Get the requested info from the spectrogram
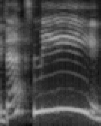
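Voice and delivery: put-on very high little-kid toddler voice. Retelling how a toddler pointed at a picture in a book: imitating a toddler voice. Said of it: "in like her toddler voice".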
